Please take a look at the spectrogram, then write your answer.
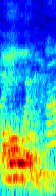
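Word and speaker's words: Eoin: What is the name of the director? Ian? No. Owen. Owen. Oh, no. Spell it. E. No. O. You always get it in the wrong order. You always go E-I-O-N. You understand? E-O-I-N. Okay? Owen. Not.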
